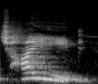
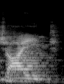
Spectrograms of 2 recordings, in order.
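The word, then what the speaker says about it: chide: ছাইট. এর উচ্চারণ করব ছাইট, নট চাইট.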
